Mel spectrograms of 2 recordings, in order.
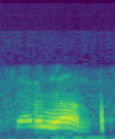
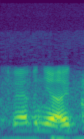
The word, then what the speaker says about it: Sauvignon: Sauvignon. – Sauvignon.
